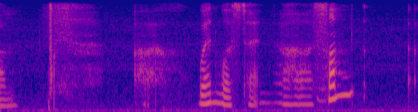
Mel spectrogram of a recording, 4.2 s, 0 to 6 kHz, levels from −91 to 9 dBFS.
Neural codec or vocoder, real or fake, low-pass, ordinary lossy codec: none; real; 5.4 kHz; none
